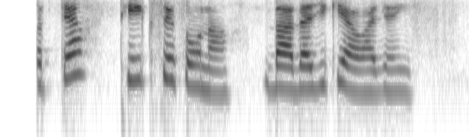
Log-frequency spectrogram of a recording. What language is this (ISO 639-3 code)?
hin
